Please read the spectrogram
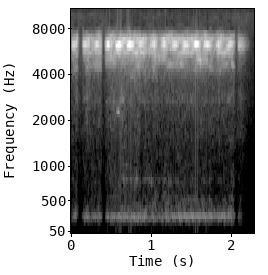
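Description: Faint cricket chirping: a rapid, even, high-pitched pulsing with a faint low hum beneath it, picked up through an open microphone on the video call.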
